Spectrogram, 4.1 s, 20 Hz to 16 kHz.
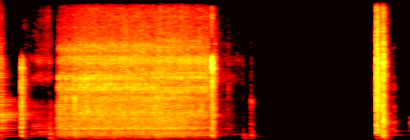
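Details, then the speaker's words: Commodore 1525 dot matrix printer for Vic-20/C64, untested for years, ribbon not seated in front of print head: buzzy even mechanical rattle about 1.5 s then abrupt stop; mechanism balks, not printing properly, ribbon placement suspected. "and now as I get it in front of the printer head kind of sort of it's back to not wanting to move I think oh that's weird"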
